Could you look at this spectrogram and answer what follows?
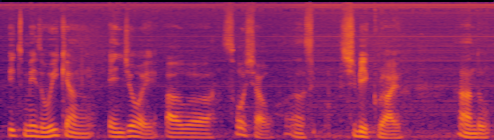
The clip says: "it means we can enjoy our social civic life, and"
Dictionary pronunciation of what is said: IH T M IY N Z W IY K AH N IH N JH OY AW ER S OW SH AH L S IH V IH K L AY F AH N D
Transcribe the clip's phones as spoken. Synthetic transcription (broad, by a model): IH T M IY N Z W IY K AH N IH N JH OY AW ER S OW SH AH L SH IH B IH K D AY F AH N D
